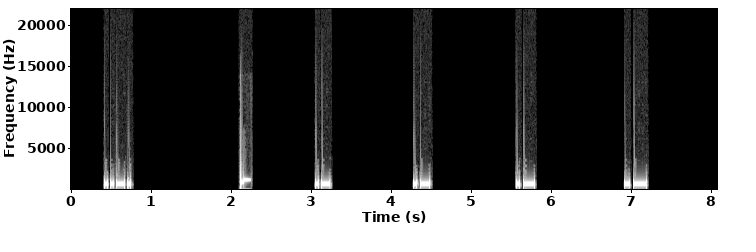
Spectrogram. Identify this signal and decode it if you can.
Morse code, heard as a keyed tone, about 30 wpm, spaced as for 7 wpm, 700 Hz. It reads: F AAAA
